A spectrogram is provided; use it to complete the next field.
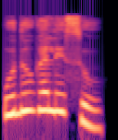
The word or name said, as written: ಉದುಗಲಿಸು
